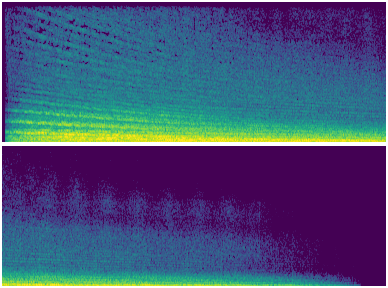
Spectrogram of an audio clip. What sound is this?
Noise I created, made to mimic the sound of a network of
computer systems shutting down.
Could be used for a game, or perhaps some type of sci-fi thing?
This sound, like everything I upload here,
